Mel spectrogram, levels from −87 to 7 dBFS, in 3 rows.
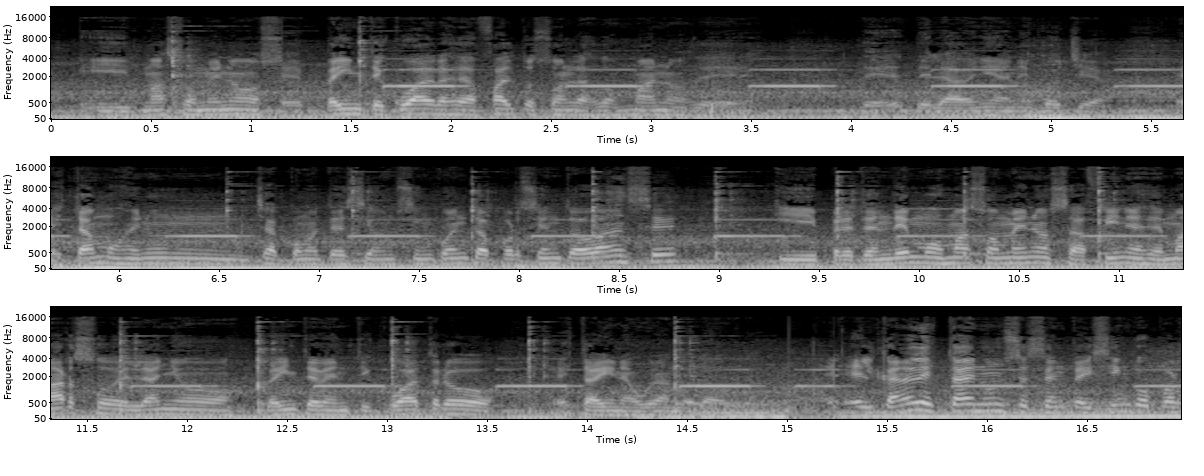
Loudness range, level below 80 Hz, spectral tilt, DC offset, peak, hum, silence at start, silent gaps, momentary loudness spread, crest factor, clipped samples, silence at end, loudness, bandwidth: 2 LU; -26 dBFS; -6 dB/octave; under 0.1%; -4 dBFS; none; 0 s; none; 6 LU; 16 dB; under 0.1%; 0 s; -22 LUFS; 16 kHz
